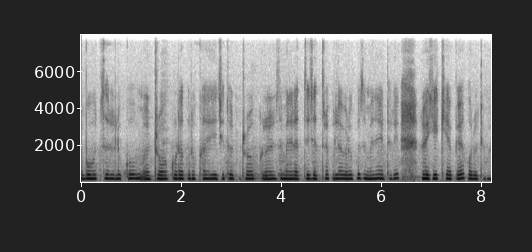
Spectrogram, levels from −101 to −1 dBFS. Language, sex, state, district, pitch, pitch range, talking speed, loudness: Odia, female, Odisha, Khordha, 200 Hz, 195-210 Hz, 140 wpm, -15 LUFS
